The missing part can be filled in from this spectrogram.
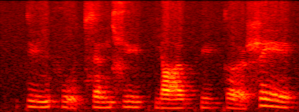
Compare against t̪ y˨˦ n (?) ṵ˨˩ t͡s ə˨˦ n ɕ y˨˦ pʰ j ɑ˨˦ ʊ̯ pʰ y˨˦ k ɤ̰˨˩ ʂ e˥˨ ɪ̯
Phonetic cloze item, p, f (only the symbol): f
